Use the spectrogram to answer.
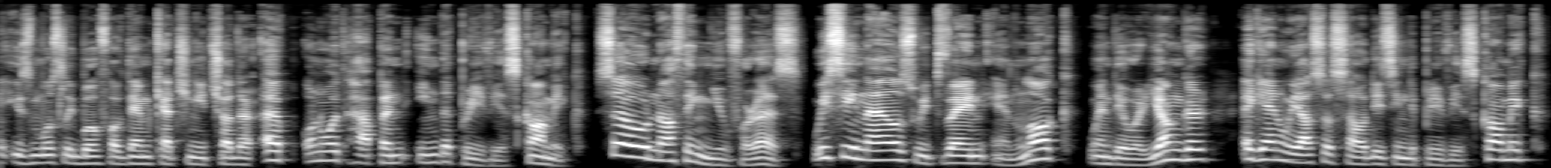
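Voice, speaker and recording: A man giving scripted explainer narration as a video host, in a matter-of-fact, explanatory way. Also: mid-range voice.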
